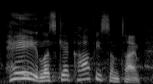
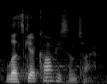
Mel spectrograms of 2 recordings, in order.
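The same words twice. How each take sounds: First: Higher breezy offhand invite; casual invite. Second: Said in the usual way. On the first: Retold or imitated. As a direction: offer without meaning it. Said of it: "I'll do that with my European colleagues". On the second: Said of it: "The other one that's hard is".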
